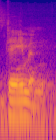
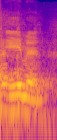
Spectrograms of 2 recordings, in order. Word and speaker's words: Amen: It's Damon, I think. No, it's Amen. I got a conversation Really? about this with him. Yeah, it is Amen.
